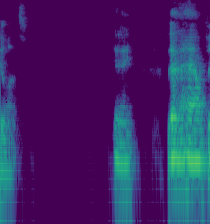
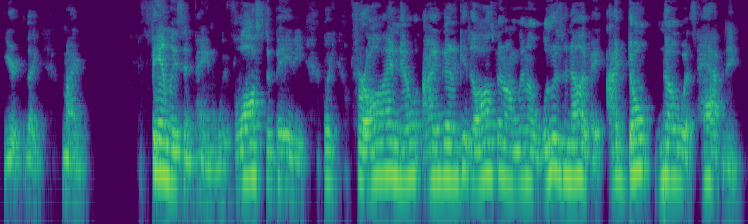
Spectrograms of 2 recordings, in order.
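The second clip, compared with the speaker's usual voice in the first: louder, higher anguished plea; desperate cry to God; 6 semitones higher, 9 dB louder than usual. Retold or imitated. Father crying out to God on way to hospital, anguished. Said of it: "And I was like".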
